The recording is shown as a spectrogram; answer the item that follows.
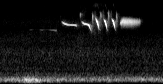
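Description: Song of a local male bird: after a thin high whistle come three quick bright notes and then a buzzy sustained phrase, all high-pitched and fairly faint over a steady low hum.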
